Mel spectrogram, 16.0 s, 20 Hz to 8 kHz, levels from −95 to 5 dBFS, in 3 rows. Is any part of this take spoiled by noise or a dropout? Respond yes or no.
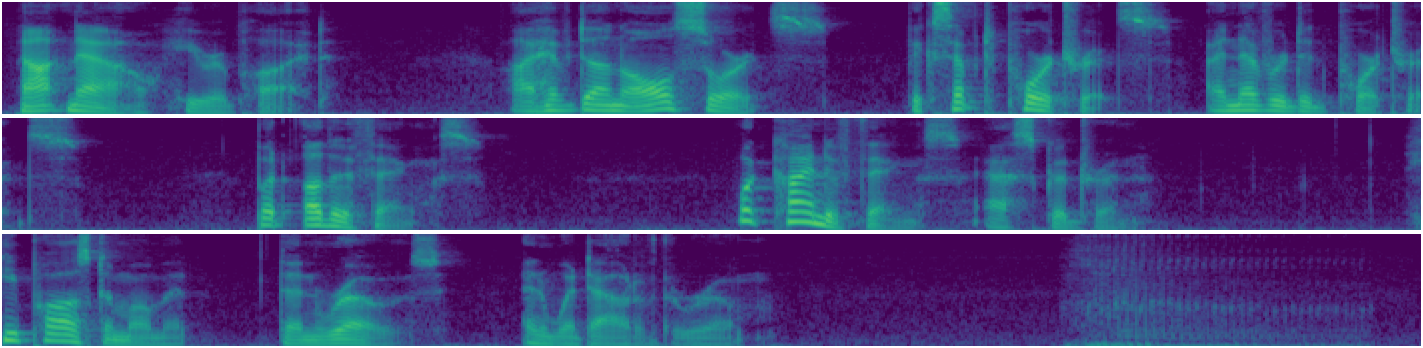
yes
